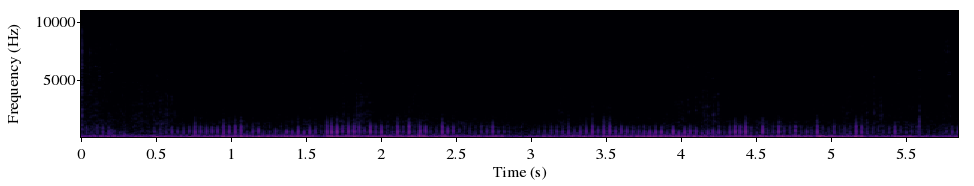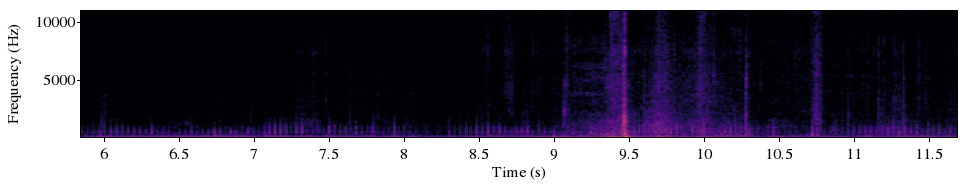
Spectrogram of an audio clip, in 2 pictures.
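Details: Indoors, the cat Ruby snores with eyes open. A continuous low rasping rumble pulses gently through the breaths, and one sharp tap sounds near the end.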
